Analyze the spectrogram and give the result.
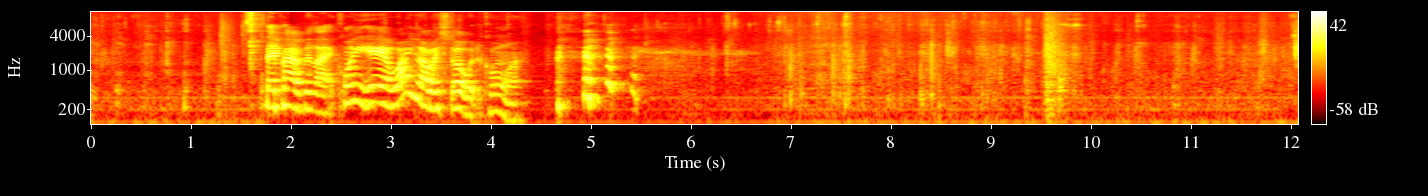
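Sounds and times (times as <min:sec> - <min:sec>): biting and chewing corn: 0:00.0 - 0:01.7, 0:06.1 - 0:12.0.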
